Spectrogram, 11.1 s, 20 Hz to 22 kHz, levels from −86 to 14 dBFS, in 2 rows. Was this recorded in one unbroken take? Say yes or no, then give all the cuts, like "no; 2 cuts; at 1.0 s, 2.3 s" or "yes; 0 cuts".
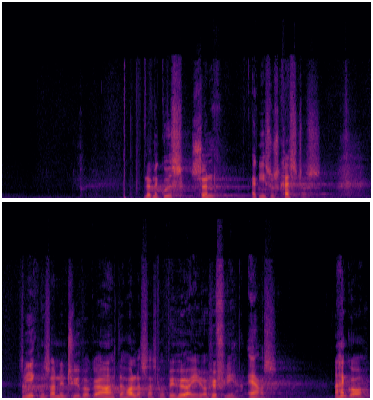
no; 5 cuts; at 2.2 s, 3.8 s, 5.8 s, 7.8 s, 9.1 s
